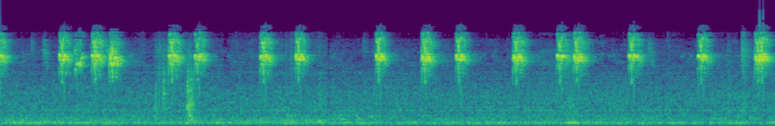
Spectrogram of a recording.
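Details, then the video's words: Budgerigar calling with sharp, buzzy chirps repeated at a steady pace of roughly one per second, some doubled, against a soft low background hum. "Muhabbet Kuşu Sesi, Kuş Sesi! Muhabbet kuşu ötüşü, muhabbet kuşu çağırma sesleri!"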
